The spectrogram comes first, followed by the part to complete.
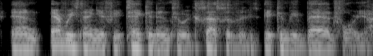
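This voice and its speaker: The voice has ordinary pitch variation over a quiet background. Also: man. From US South, Louisiana. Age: 60s. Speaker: company founder and CEO. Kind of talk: podcast interview. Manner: halting, many fillers.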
